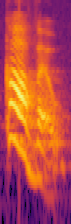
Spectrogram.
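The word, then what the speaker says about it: kawę: рука еу земби ренка в кінці ж слів вона промовляється як еу пієв кавев Я п'ю каву еу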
